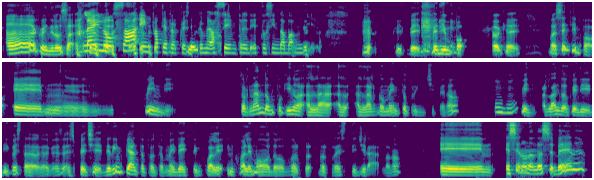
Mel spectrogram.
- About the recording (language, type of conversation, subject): Italian, podcast, Come puoi trasformare un rimpianto in un’azione positiva già oggi?
- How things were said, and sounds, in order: chuckle; chuckle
